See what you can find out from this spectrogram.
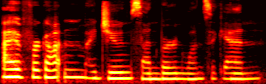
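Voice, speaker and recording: A woman narrating a literary short story in a measured, deliberate way, in short careful phrases. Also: fairly high pitch, fairly even intonation, a little mellow, no echo. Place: close-miked dry recording space.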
